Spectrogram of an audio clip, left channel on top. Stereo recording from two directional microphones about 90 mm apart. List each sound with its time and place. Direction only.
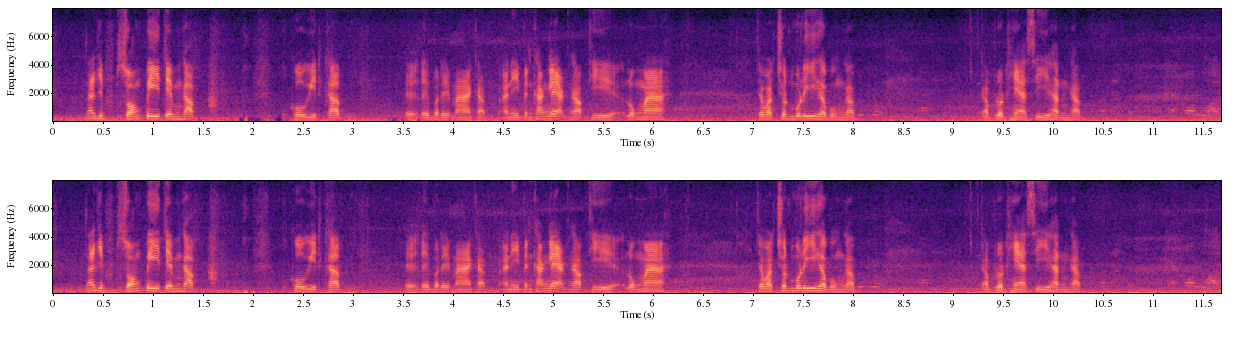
0.3 s speech: 10° left (ahead or behind)
0.6 s speech: 60° left (ahead or behind)
0.9 s speech: 35° left (ahead or behind)
2.4 s speech: 5° left (ahead or behind)
3.5 s speech: 25° left (ahead or behind); by 6.1 s 5° left (ahead or behind)
7.0 s speech: 10° right (ahead or behind)
9.2 s speech: 5° left (ahead or behind)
